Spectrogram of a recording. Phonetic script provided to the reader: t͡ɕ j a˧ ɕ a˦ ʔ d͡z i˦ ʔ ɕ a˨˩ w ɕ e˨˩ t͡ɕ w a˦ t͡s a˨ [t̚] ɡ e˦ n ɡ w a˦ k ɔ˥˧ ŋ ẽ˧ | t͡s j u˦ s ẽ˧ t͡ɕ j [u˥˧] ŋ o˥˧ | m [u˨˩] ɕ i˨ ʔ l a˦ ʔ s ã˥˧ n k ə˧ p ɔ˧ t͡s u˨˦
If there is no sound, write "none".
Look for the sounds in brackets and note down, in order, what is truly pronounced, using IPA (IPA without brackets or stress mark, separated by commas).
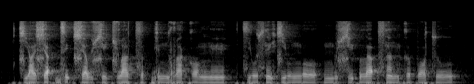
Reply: t̚, u˦, u˨˩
